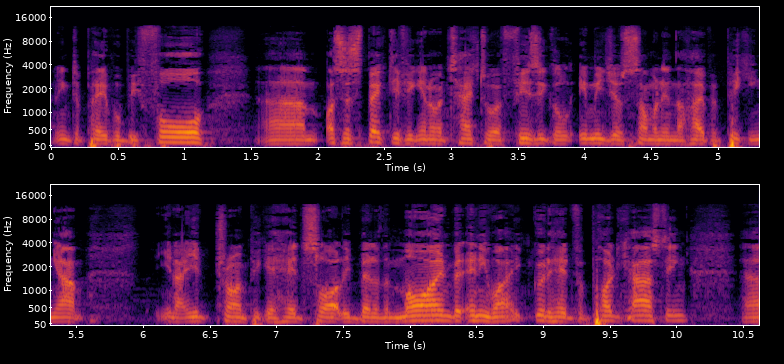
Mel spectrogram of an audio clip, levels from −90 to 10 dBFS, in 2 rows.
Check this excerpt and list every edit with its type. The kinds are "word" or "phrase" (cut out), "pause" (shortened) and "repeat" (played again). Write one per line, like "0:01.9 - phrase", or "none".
0:03.2 - word
0:06.5 - word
